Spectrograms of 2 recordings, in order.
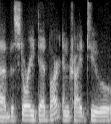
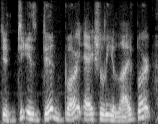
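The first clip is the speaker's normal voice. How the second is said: MatPat impression; 5 semitones higher than usual. Co-host slipping into a MatPat impression, higher and hyped. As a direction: hype it up like a theory video host. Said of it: "I don't know why I'm doing MatPat".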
